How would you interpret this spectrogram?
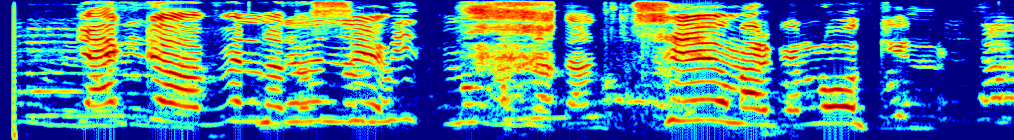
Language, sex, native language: Icelandic, other, Icelandic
